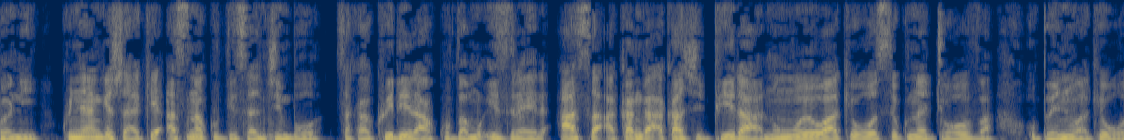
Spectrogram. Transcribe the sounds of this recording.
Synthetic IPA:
nkuɲaŋɡe̞ʐake̞ʔasinakub͡visanʐimbod͡zakakwirirakub͡vamuʔis̬rae̞ɾiasaʔakaŋɡaːkaʐipiɾano̞mŋo̞jo̞wake̞wo̞se̞kunad͡ʒe̞ɦo̞ːvʱaupe̞ɲuɦwak̬e̞woː

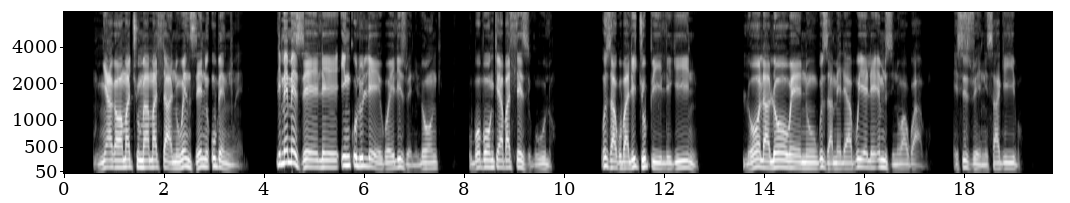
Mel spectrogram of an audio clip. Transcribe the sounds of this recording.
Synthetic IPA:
um̩ɲaɣawamat͡ʃʼumiamaɬanuwɛnd͡zʱeniʔuβɛŋ͡ǀʱwɛ̰ːlɛ | limɛmɛzɛlɛiŋkʼululɛɣɔelizwenilɔŋkʼɛ̥ | ɣuβɔβɔŋkʼɛaβaɬeziɣuːlɔ | uzaɣuβalid̥ʒ̥ʱub̥ʱiliɣiːni | lɔlalɔwenuɣuzamɛlɛaβujɛlɛem̩ziniwaɣwaβɔ | ḛsizwenisaɣiːβɔ

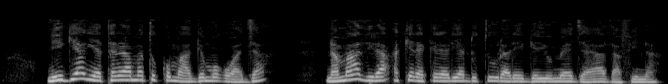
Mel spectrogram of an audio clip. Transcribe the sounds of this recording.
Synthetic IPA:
niːɡeaɣeɛtɛɾɛɾamatukomaːɡemoɣwad͡ʑa | namaːðiɾaʔakeɾɛkɛɾɛɾiadutuːɾaɾeːɡeiumɛːd͡ʑajaðafina

